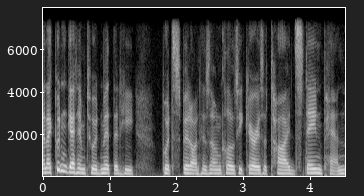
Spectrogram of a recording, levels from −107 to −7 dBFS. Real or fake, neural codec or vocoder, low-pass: real; none; 7.2 kHz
